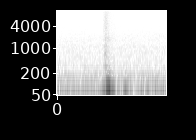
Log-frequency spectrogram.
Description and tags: Lanzamiento Daga
cutting air with a ruler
